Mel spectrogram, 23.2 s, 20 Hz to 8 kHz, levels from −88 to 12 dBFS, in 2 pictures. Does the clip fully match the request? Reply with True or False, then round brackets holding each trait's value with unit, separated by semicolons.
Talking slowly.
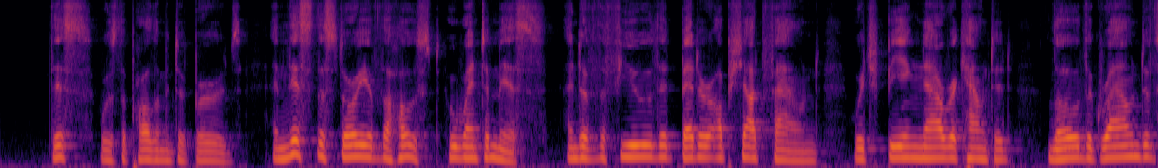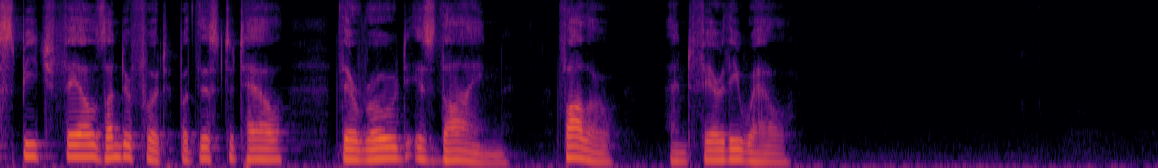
True (125 wpm)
